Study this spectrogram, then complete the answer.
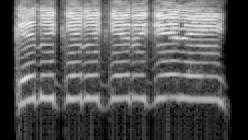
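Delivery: very high-pitched cat call. Real, not acted. Streamer breaks from greeting chat to summon the cat, calling in a high voice.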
